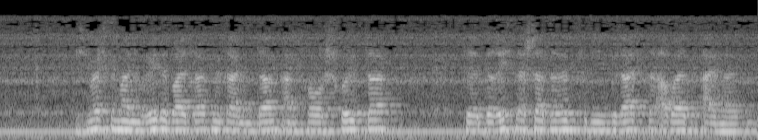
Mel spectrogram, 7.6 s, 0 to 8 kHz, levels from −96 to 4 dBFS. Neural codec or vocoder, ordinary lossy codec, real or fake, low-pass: none; MP3, 24 kbps; real; 7.2 kHz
